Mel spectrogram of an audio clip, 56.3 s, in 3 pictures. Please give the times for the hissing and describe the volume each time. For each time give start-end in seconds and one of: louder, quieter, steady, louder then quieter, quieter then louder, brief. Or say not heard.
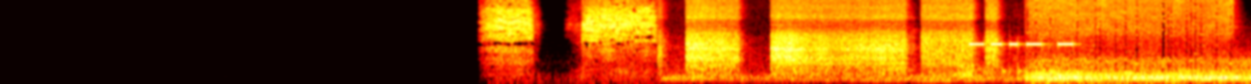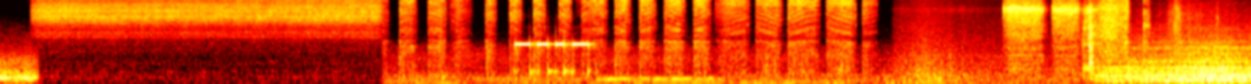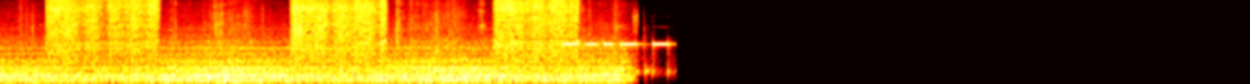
7.2-47.1 quieter then louder.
